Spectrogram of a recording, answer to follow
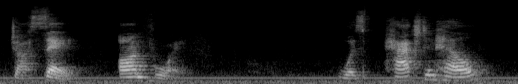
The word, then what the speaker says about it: Jase: The plans that were hatched by these co-defendants to rob and kill Jase, his name is pronounced Jase, Onfroy, was hatched in hell, and the witnesses are who they are.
